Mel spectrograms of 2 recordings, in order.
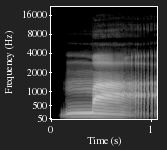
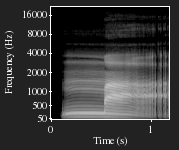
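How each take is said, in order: First: The pitch dips down then rises slightly. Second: The same.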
